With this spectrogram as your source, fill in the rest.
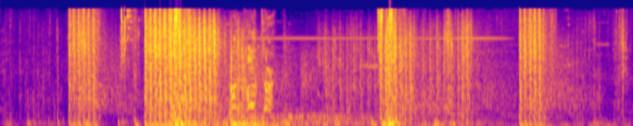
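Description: A rifle fires loud, rapid bursts.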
